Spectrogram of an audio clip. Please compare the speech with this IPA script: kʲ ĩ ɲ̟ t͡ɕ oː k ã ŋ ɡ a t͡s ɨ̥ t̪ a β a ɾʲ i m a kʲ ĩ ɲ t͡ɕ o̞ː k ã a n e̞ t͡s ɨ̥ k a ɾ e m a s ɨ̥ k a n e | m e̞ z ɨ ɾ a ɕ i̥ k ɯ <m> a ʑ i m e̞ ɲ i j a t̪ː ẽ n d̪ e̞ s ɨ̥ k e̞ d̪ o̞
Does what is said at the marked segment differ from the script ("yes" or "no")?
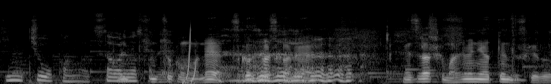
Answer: no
